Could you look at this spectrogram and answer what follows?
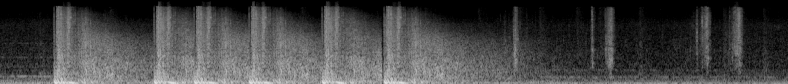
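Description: Rapid bursts of gunfire from the S.T.A.L.K.E.R. Lost Alpha game, loud sharp shots in quick irregular volleys with brief echoing tails, later thinning to lighter clicks and single reports.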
